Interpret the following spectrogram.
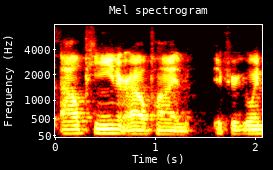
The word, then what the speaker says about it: Alpine: watch a video of a french guy saying how to pronounce alpine by right now and it is alpine okay so okay i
